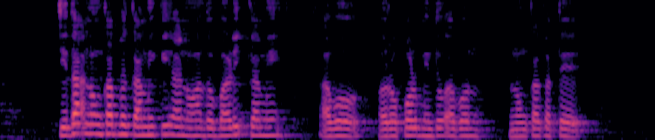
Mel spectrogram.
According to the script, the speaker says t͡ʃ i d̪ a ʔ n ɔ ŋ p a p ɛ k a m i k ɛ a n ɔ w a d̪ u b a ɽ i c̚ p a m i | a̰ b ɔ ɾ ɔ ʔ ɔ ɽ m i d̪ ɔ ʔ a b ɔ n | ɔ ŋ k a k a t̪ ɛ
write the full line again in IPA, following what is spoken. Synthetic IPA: t͡ʃ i d̪ a ʔ n ɔ ŋ k a p ɛ k a m i k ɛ a n ɔ w a d̪ ɔ b a ɽ i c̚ k a m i | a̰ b ɔ ɾ ɔ p ɔ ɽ m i d̪ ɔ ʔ a b ɔ nː | ɔ ŋ k a k a t̪ ɛ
